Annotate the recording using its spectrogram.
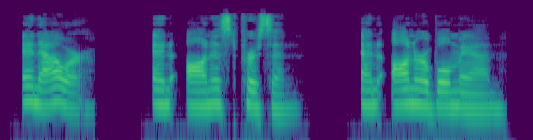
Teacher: The h is not pronounced in these words. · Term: silent h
